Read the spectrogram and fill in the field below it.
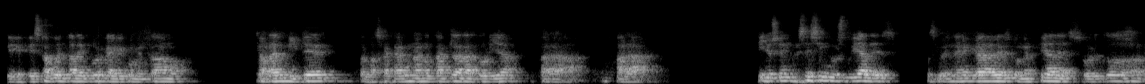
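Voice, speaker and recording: A man's voice: medium pitch, warm tone, slight background noise. Man in an echoey room. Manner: rambling, many restarts and asides. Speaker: industry expert. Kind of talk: talk on packaging regulation. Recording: echoey room from far off mic.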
